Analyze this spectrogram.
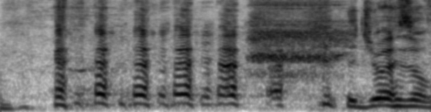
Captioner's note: laugh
